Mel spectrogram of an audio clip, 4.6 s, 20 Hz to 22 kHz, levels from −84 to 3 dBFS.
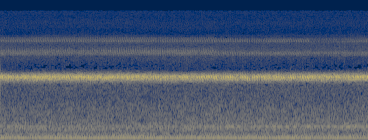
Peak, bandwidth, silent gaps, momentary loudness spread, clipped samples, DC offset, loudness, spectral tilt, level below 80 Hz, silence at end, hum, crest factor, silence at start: -8 dBFS; 16 kHz; none; 2 LU; under 0.1%; under 0.1%; -18 LUFS; -3.5 dB/octave; -52 dBFS; 0 s; none; 14 dB; 0 s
